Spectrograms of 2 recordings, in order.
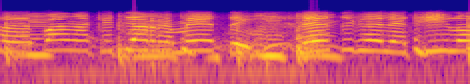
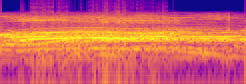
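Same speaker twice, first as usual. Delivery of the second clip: drawn out, louder and higher; shouted punch word; 3 semitones higher, 8 dB louder, much slower than usual. Acted. Rapper shouting his final word at the rival, shouted. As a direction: yell the last word long.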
